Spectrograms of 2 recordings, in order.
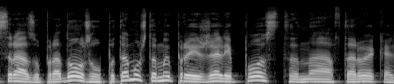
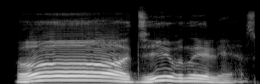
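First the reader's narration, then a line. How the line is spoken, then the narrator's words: Drawn-out speech. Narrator (Russian): протянул он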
